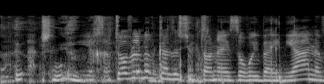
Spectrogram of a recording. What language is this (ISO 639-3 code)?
heb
